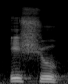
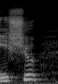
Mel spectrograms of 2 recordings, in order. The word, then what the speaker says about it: issue: A maioria das pessoas pronuncia ichu, ichu, mas éu, palavra super importante, tá? Pode significar assunto ou é um problema, algo que tem que ser discutido e resolvido ou uma edição de revista. A pronúncia é issue e tem o verbo também.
